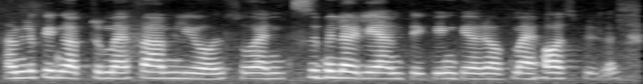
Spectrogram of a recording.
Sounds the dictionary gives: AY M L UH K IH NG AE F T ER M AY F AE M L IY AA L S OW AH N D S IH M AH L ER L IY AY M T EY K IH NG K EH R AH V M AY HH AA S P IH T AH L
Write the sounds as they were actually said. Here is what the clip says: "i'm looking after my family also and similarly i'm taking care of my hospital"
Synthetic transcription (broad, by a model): AY M L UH K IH NG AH P T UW M AY F AE M L IY AA L S OW AH N D S IH M AH L ER L IY AY M T EY K IH NG K EH R AH V M AY HH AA S P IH T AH L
